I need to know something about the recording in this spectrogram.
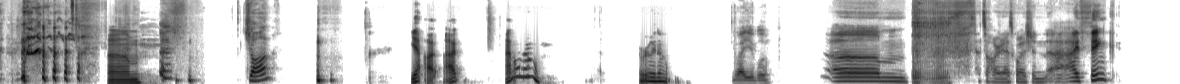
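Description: A young man talks with animation through a headset microphone, in an online call.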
